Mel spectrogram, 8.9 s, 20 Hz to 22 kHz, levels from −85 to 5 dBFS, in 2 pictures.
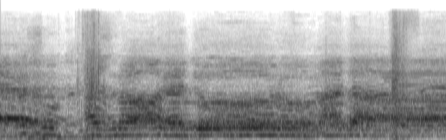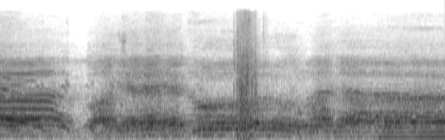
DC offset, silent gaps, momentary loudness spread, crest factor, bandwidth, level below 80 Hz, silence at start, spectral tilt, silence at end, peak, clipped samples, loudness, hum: under 0.1%; none; 9 LU; 14 dB; 16 kHz; -52 dBFS; 0 s; -6 dB/octave; 0 s; -2 dBFS; under 0.1%; -18 LUFS; none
